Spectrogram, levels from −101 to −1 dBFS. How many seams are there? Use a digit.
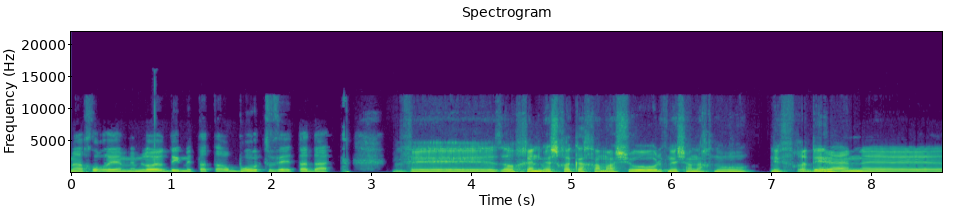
2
